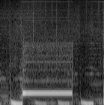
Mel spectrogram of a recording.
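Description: A single steady telephone line tone, about a second long, sounds while a contest winner is being called, over a low, regularly thumping beat.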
